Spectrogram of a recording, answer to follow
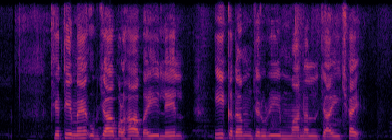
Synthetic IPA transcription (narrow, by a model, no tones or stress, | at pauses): kʰeːt̪imẽʔʊbd͡ʒabəɽɦabəileːl | ikəd̪əmd͡ʒəɾuːɾimaːnəld͡ʒaːit͡ʃʰɛ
